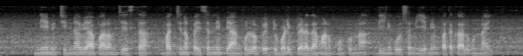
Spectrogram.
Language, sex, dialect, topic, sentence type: Telugu, male, Telangana, banking, question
